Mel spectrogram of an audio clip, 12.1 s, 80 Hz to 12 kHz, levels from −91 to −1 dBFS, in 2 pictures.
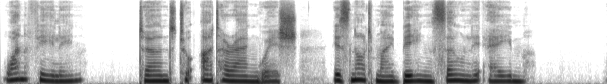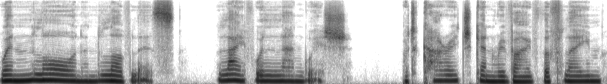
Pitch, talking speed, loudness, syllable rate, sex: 175 Hz, 120 wpm, -18 LUFS, 4.2 syllables/s, female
